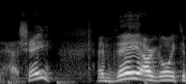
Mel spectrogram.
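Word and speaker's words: Hachette: to be at hache it's spelled hatchet with two t's and the e but it's a french company it's it's i believe it said hashe and they are going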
